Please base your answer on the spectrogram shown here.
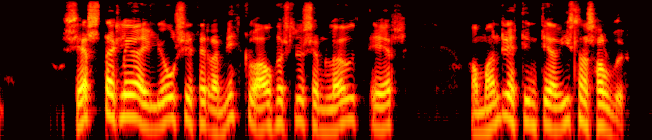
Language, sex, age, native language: Icelandic, male, 50-59, Icelandic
